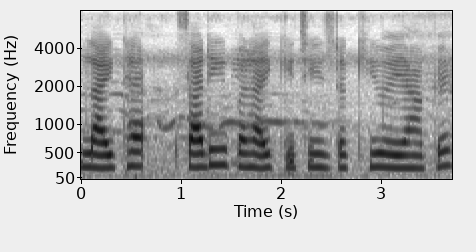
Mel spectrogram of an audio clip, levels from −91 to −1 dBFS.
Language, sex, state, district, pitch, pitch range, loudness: Hindi, male, Bihar, Samastipur, 240 Hz, 225-255 Hz, -16 LUFS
